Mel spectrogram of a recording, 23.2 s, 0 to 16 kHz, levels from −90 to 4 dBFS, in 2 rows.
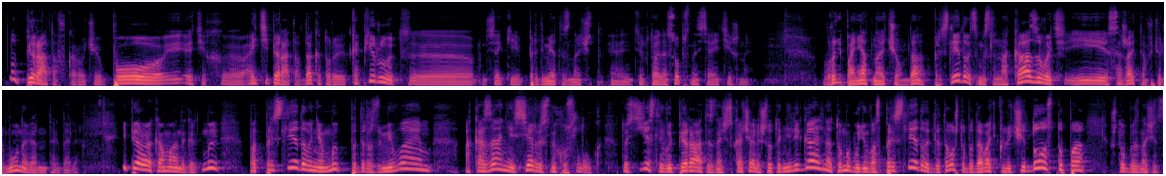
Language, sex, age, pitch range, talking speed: Russian, male, 30-49, 120-160 Hz, 175 wpm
